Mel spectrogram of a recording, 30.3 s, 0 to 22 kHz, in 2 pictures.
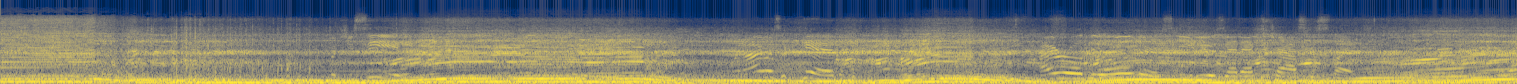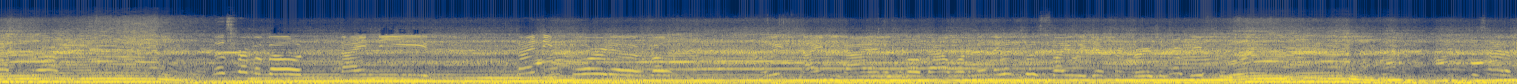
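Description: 2005 two-stroke snowmobile engine running under way, its revs rising and falling again and again as the throttle is worked. It holds a fairly steady pitch for several seconds past the two-thirds mark, then revs up and back down once more near the end.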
